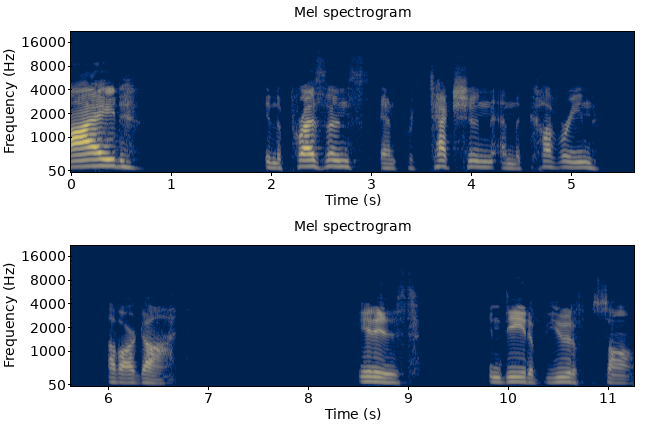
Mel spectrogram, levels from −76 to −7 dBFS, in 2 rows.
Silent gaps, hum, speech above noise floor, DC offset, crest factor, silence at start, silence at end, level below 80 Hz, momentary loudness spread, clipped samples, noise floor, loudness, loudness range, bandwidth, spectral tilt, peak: none; none; 57 dB; under 0.1%; 24 dB; 0 s; 0.05 s; -82 dBFS; 17 LU; under 0.1%; -87 dBFS; -30 LUFS; 7 LU; 16 kHz; -5 dB/octave; -8 dBFS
